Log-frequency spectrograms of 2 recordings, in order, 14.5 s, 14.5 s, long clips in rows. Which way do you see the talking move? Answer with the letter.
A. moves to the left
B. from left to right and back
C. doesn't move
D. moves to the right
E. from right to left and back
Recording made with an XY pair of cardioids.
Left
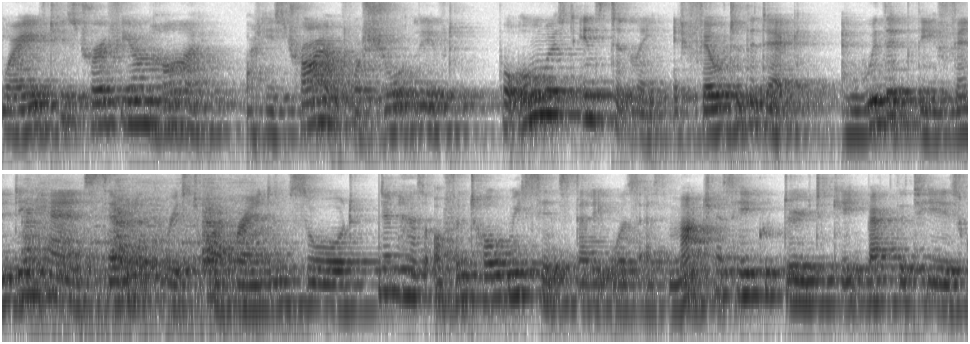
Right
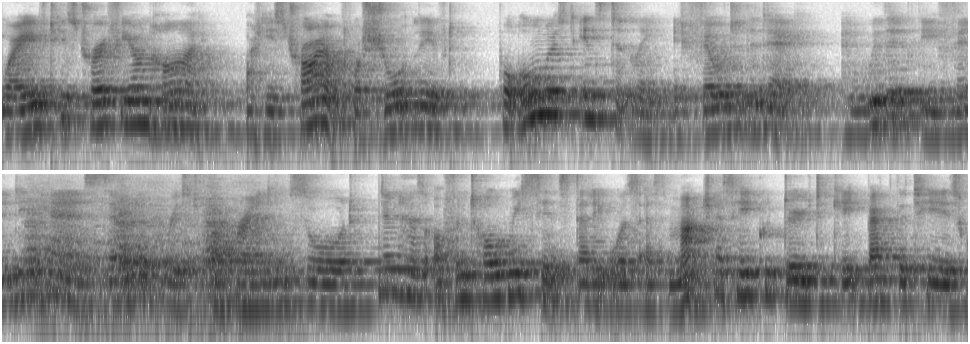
E.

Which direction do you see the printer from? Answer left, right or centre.
left.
